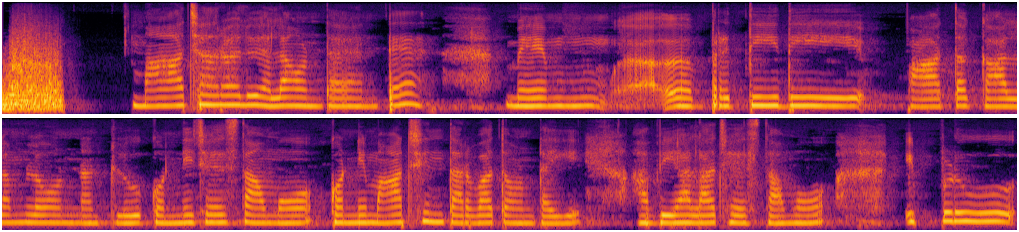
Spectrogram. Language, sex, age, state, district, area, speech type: Telugu, female, 18-30, Andhra Pradesh, Bapatla, rural, spontaneous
